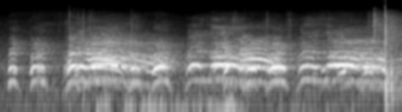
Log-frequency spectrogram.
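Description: A group of men shouting cheers together, several rounds in quick succession, in answer to a call for three cheers. A single sharp crack sounds just before the end.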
